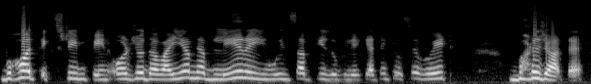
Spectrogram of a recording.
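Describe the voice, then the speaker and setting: A woman's voice: fairly high pitch, fairly even intonation, brisk, no room sound, lo-fi sound. A young woman vlogging at home, talking in a rambling, confiding way and laughing often as she chats. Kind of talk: casual chatty vlog. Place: at home, standing before the camera.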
